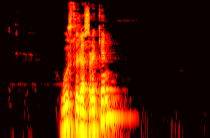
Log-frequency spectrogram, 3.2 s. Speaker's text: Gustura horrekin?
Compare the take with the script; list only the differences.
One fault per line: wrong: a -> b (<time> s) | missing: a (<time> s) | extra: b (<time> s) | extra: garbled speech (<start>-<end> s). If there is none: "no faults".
no faults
